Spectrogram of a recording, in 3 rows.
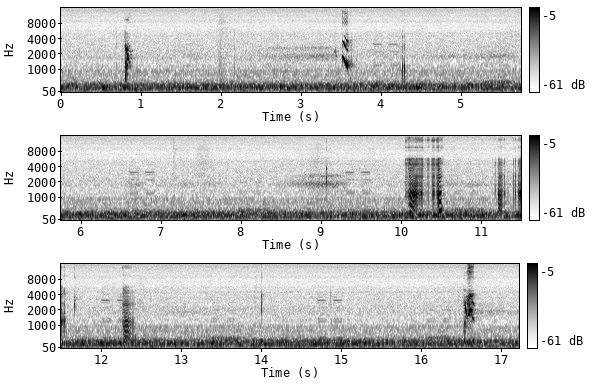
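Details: Baby girl born at 28 weeks by emergency C-section for preeclampsia, now 1 month old: soft, sharp, irregular hiccup clicks over steady room hum.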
